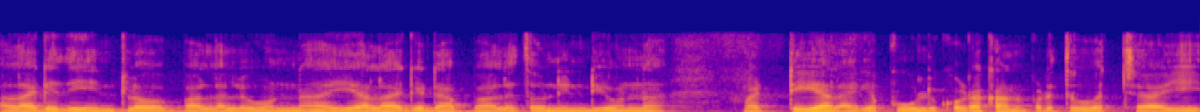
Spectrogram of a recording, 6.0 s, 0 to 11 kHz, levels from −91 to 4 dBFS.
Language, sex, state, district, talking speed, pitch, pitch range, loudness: Telugu, male, Andhra Pradesh, Anantapur, 140 wpm, 110 Hz, 105-115 Hz, -18 LUFS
